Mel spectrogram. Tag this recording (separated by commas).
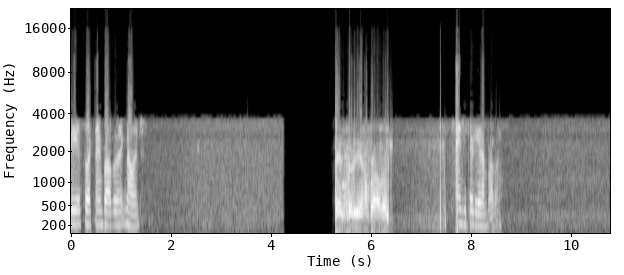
Speech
